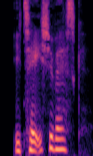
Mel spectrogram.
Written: etagevask

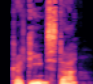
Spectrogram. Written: gardinstang

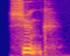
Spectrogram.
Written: synk

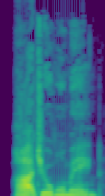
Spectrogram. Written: radioroman

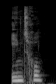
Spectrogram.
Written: intro

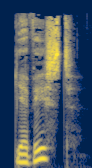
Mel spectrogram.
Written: javist

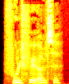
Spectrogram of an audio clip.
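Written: Fuldførelse

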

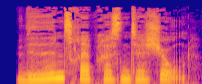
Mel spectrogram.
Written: vidensrepræsentation

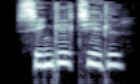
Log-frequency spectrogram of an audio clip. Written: singletitel

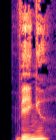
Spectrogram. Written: vinget

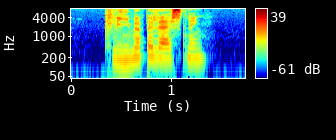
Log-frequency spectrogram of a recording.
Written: klimabelastning

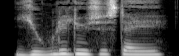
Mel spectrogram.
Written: julelysestage

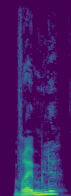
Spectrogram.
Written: VRIMLENDE

